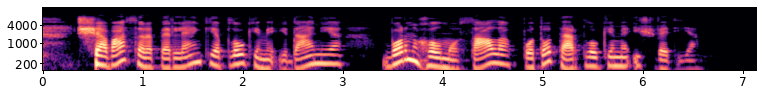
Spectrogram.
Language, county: Lithuanian, Alytus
